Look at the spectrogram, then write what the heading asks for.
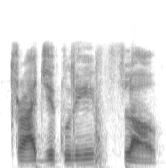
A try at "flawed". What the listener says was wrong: Okay, now here we need a D sound at the end. Instead of saying flow, it's flaw with an ah sound. Flawed. Flawed.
